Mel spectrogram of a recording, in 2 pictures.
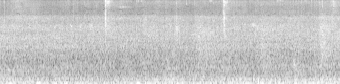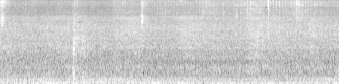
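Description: A bus engine idles steadily with a low hum.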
